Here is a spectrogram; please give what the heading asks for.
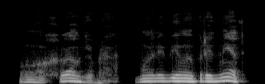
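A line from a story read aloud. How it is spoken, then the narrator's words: Mumble. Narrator (Russian): пробормотал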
